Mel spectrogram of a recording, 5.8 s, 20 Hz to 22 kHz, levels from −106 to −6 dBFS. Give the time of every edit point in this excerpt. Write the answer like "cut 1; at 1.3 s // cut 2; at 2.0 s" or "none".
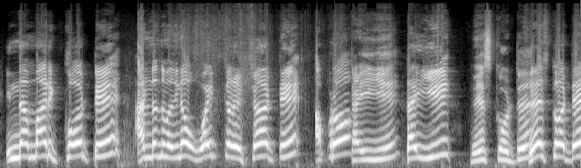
none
